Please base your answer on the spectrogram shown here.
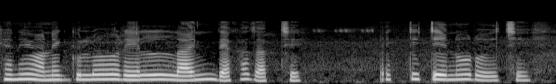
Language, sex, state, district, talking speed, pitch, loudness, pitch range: Bengali, female, West Bengal, Cooch Behar, 110 wpm, 220 Hz, -16 LUFS, 195-230 Hz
